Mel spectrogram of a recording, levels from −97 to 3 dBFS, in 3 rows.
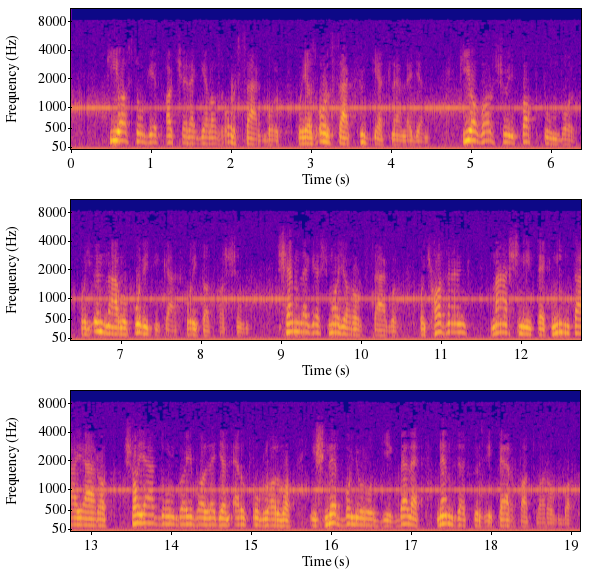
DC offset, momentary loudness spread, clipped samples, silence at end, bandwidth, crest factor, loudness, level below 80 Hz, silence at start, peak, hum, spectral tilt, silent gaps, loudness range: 1%; 13 LU; under 0.1%; 0 s; 8.4 kHz; 20 dB; -21 LUFS; -50 dBFS; 0 s; -2 dBFS; none; -9 dB/octave; none; 3 LU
